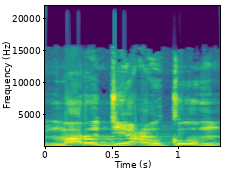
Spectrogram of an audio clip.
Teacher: Ra sukun ini dibaca tebal karena didahului oleh Fatha.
